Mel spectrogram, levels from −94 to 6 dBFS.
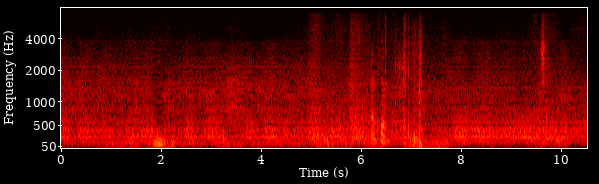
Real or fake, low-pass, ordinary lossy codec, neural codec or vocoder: fake; 7.2 kHz; Opus, 24 kbps; codec, 16 kHz, 0.5 kbps, X-Codec, WavLM features, trained on Multilingual LibriSpeech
